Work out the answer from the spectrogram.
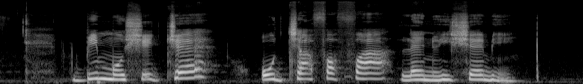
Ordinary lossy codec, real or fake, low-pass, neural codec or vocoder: none; real; none; none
